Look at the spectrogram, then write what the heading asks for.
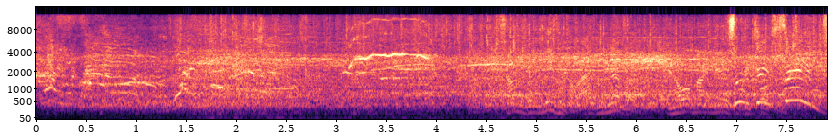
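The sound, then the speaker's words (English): A hostile boxing arena crowd roars for its champion Ivan Drago as Rocky Balboa of the United States is introduced, a dense wash of many shouting voices and jeers with occasional higher whistles and yells rising above the constant loud din. “Such a hostile crowd.”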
